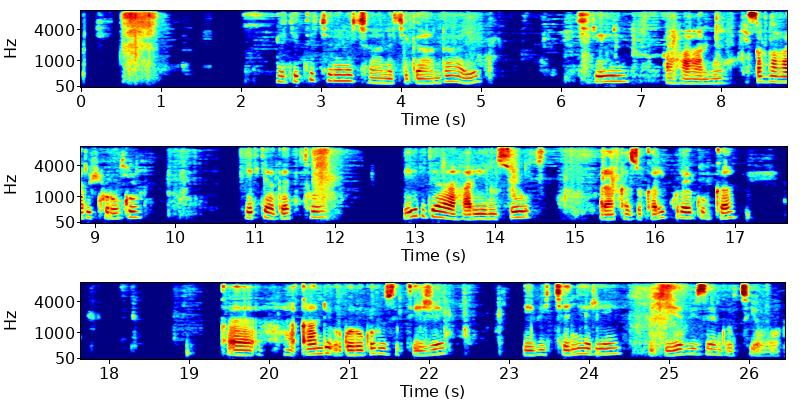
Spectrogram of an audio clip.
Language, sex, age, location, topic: Kinyarwanda, female, 50+, Musanze, agriculture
